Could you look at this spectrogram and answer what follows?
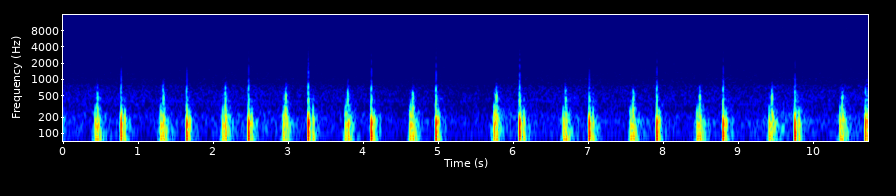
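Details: Sleeping female during an afternoon nap: steady, regular heartbeat at about 125 beats a minute with clear paired low first and second sounds; normal heart sounds.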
